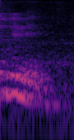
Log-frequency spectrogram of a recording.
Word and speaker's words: women: woman it changes into women you pronounce it as we but you write it as W key women we say women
